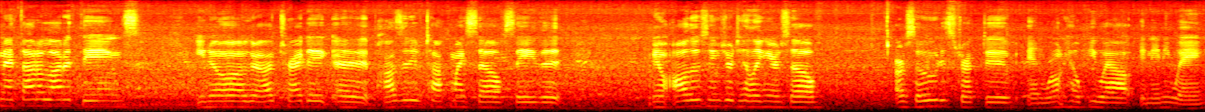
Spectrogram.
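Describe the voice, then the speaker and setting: A woman's voice: lowish voice, fairly even intonation, a little slow. Hesitant woman in her fifties, noisy deli. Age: 50s. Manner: hesitant, many filler ums and restarts. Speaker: artist vlogger. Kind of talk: casual vlog monologue. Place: at a neighborhood deli store, public spot. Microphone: handheld camera.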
